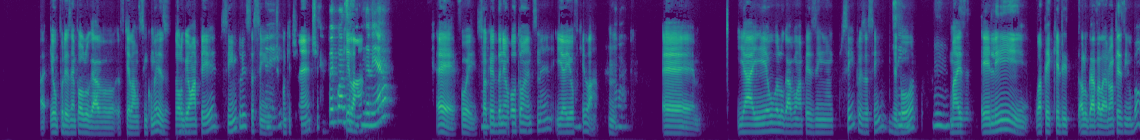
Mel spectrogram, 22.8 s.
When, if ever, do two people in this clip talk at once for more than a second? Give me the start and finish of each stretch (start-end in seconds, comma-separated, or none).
none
